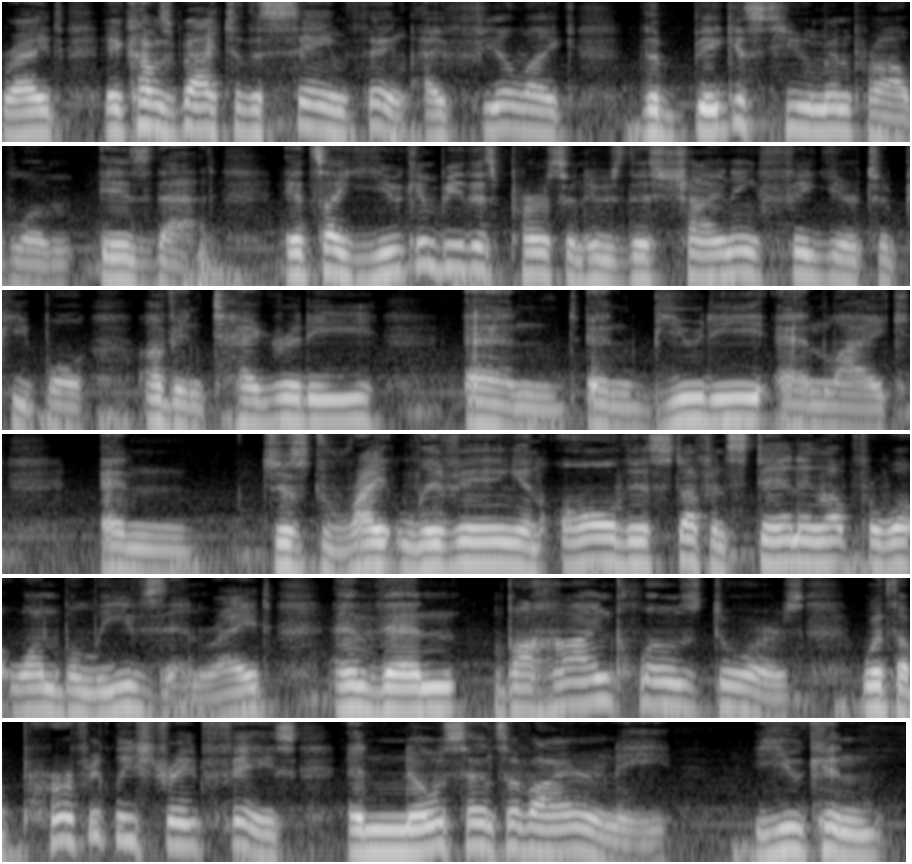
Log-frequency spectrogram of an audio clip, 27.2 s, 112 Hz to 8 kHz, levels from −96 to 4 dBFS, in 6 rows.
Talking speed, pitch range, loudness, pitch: 155 wpm, 130-155 Hz, -26 LUFS, 145 Hz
